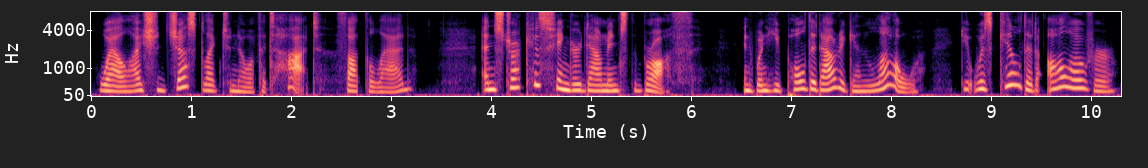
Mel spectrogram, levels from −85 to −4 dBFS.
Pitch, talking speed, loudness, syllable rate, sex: 230 Hz, 200 wpm, -19 LUFS, 4.7 syllables/s, female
